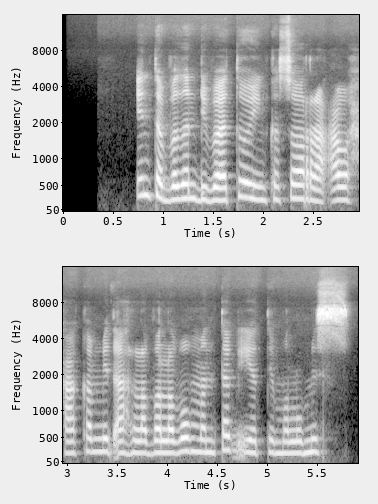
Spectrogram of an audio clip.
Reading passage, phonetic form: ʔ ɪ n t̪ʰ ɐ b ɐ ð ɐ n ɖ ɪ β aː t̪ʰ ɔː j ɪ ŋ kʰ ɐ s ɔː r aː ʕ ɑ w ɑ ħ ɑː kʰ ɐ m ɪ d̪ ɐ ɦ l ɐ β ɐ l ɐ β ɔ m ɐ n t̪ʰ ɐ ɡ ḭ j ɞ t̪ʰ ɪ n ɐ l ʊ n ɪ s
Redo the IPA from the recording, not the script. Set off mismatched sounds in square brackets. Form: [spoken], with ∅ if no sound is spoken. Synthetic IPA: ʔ ɪ n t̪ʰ ɐ b ɐ ð ɐ n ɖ ɪ β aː t̪ʰ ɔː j ɪ ŋ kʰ ɐ s ɔː r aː ʕ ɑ w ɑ ħ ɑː kʰ ɐ m ɪ d̪ ɐ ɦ l ɐ β ɐ l ɐ β ɔ m ɐ n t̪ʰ ɐ ɡ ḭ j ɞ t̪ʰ ɪ [m] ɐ l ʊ [m] ɪ s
